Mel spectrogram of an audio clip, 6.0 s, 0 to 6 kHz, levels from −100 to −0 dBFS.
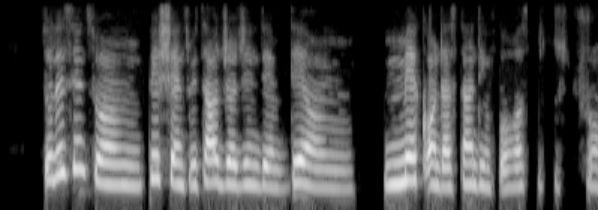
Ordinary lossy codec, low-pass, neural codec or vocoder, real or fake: Opus, 64 kbps; 5.4 kHz; none; real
